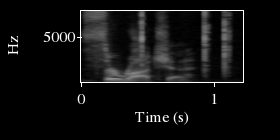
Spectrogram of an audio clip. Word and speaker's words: Sriracha: one day is that you know I hear pronounced uh sriracha and I was like you know I completely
